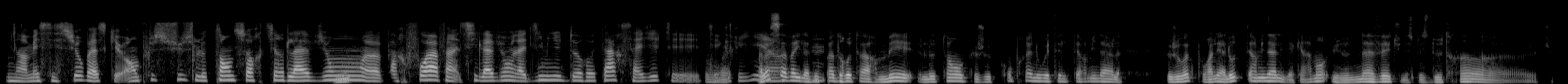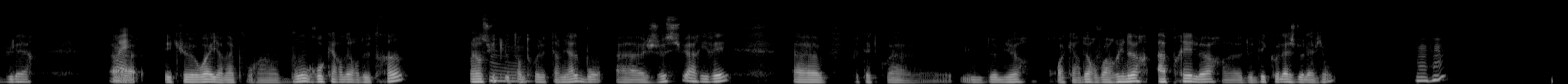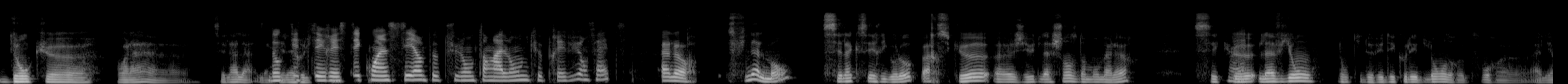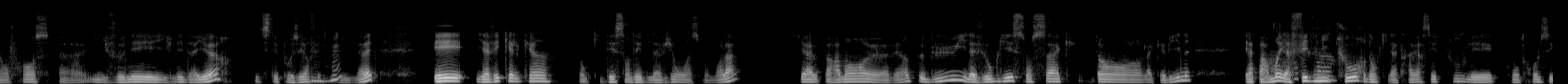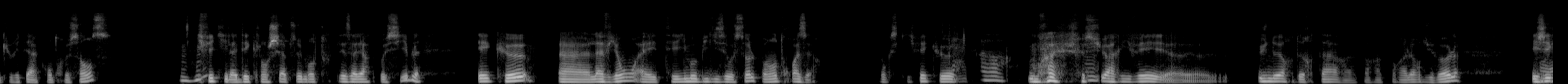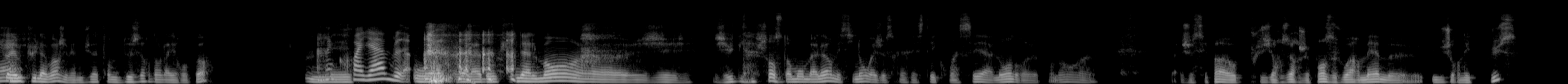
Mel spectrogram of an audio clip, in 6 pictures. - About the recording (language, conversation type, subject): French, podcast, Peux-tu raconter une galère de voyage dont tu as ri après ?
- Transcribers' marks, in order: blowing; laughing while speaking: "moi, je suis"; tapping; laugh; laughing while speaking: "de la chance"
